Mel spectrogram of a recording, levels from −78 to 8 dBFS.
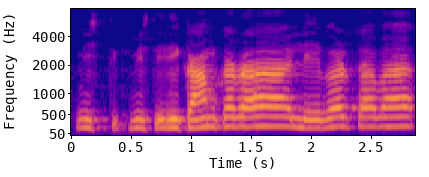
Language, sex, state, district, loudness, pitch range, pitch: Hindi, female, Bihar, West Champaran, -16 LUFS, 195-220 Hz, 215 Hz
